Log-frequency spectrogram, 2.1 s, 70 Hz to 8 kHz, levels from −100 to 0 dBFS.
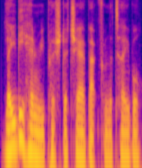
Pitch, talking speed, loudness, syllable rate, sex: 100 Hz, 250 wpm, -17 LUFS, 6.0 syllables/s, male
